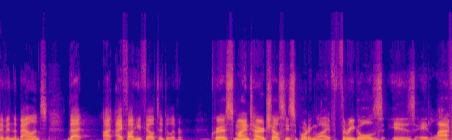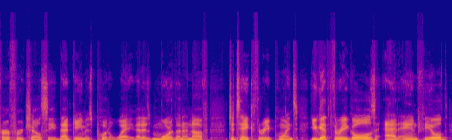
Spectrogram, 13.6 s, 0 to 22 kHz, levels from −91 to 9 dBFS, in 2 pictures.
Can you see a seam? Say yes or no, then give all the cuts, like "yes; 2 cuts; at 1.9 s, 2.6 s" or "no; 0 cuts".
no; 0 cuts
